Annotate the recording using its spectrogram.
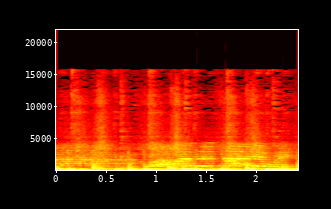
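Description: A women's choir singing an upbeat song together, over a steady beat of hand percussion.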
